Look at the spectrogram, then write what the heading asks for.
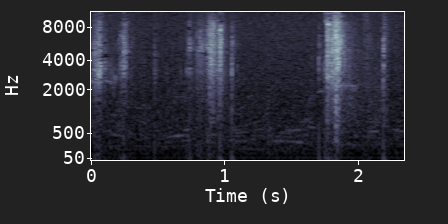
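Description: Coins counted out onto a table: a few faint, bright metallic clinks at uneven intervals, with no voices.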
